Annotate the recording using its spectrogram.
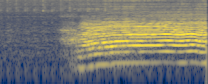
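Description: A brief pause, then about two-thirds of a second in a man's voice begins a long, loud held sung note, sliding up at the start and then holding steady: the opening of a mourning lament (noha) chant.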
